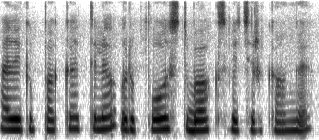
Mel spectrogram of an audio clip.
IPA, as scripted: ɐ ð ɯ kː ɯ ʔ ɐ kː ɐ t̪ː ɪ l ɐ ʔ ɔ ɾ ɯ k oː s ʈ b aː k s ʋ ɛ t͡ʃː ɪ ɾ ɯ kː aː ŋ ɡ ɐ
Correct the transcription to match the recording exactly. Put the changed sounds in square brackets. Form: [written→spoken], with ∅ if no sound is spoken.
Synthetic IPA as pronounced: ɐ ð ɯ kː ɯ [ʔ→p] ɐ kː ɐ t̪ː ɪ l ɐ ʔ ɔ ɾ ɯ [k→p] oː s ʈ b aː k s ʋ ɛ t͡ʃː ɪ ɾ ɯ kː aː ŋ ɡ ɐ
